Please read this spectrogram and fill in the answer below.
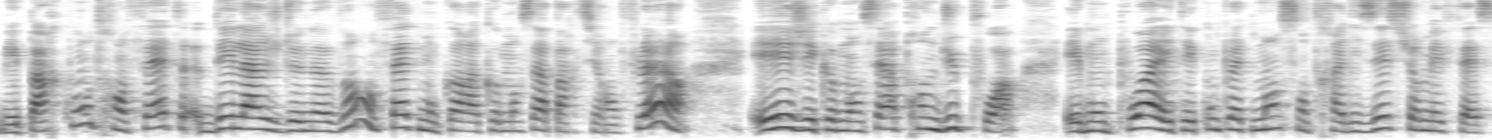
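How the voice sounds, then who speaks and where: Against a quiet background, a woman talks at a moderate pace in a fairly high pitch with ordinary pitch variation. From France, Cameroonian heritage. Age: 30s. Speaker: personal development coach and podcast host. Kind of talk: solo podcast monologue. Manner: casual, halting with fillers.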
